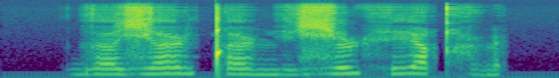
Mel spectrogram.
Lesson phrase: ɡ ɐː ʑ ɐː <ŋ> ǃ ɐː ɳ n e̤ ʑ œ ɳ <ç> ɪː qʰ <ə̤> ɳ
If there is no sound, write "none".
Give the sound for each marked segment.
ɳ, h, ə̤

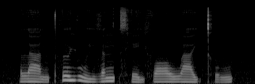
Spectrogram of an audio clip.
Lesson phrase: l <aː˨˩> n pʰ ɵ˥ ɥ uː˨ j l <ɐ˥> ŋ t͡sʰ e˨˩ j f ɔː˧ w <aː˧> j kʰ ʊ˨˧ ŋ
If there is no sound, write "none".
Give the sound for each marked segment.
aː˨˩, ɐ˥, aː˨

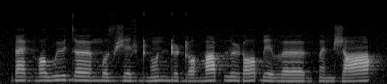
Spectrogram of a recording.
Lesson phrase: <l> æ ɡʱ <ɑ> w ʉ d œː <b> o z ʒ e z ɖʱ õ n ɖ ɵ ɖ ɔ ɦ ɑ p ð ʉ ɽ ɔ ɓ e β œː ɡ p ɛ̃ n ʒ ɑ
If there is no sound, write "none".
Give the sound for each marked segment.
ɽ, ɔ, m

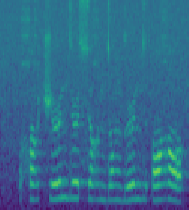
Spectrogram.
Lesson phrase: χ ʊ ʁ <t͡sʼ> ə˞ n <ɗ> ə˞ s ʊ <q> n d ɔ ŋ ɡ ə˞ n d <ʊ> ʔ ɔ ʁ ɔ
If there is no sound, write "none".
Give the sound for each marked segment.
t͡ʃ, d, ʁ, ʊ

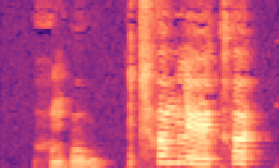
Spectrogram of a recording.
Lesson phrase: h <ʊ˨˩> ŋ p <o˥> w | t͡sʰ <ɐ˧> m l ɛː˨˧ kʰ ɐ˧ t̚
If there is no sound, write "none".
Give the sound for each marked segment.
ʊ˨˩, o˨˩, ɐ˧

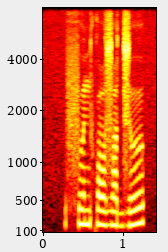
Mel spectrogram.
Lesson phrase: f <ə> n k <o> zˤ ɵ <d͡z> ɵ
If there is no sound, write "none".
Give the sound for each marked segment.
ɵ, o, d͡z

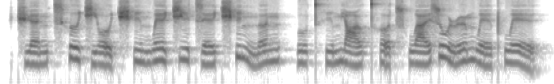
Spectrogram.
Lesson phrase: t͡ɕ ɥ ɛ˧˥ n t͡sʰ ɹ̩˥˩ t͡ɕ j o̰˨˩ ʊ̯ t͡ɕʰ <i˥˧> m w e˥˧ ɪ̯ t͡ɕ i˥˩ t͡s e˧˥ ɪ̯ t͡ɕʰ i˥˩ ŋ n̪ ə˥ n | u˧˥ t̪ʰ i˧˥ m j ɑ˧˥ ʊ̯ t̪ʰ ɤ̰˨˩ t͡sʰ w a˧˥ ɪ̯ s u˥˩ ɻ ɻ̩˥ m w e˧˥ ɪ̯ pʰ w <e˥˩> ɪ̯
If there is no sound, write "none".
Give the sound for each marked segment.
i˥˧, e˥˩

